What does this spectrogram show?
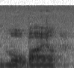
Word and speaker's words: mobile: Alright, today's question is, how do you pronounce the word M-O-B-I-L-E? And the answer is, you can either pronounce it mobile or mobile.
